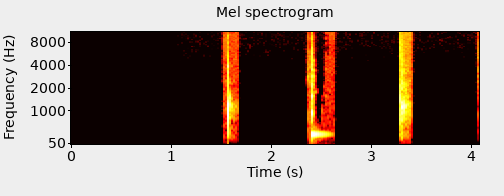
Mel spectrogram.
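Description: Animated-outro sound effects: after about a second and a half of silence, three short pops come roughly a second apart, the middle one with a brief low tone.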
